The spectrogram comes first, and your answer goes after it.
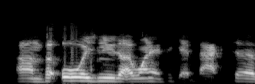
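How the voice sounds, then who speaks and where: This man talks at a very fast pace. His pitch sits fairly high. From England. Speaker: college soccer coach. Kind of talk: interview. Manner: casual, halting with repeated words.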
